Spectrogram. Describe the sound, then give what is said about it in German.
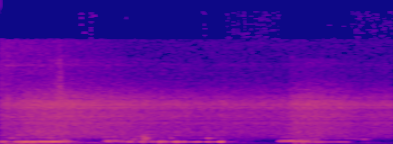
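A dog howls in two drawn-out, wavering tones separated by a short pause, clear, with no talking over it. “Ich, ich höre hör den Hund, ja.”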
